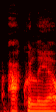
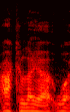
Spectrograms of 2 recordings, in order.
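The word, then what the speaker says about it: Aquileia: yeah i've heard about aquilia or acalea however you want to pronounce it i heard that attila's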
